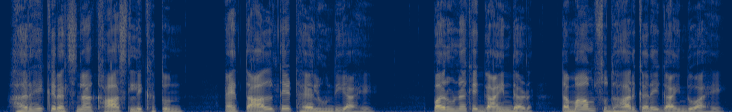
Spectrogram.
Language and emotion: Sindhi, neutral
